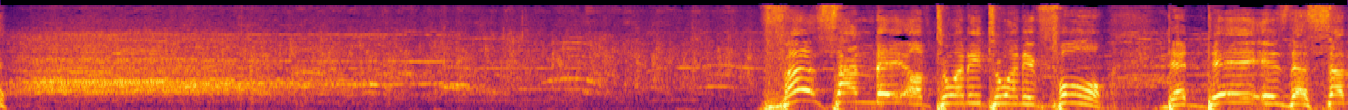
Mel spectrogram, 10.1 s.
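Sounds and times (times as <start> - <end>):
speech: 0.0 - 0.2, 5.9 - 10.1
audience clapping: 0.0 - 7.6.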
